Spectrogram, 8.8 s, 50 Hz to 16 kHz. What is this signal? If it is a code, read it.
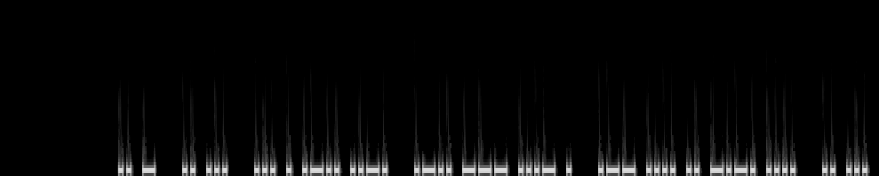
Morse code, heard as a keyed tone, about 32 wpm, 700 Hz. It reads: IT IS SELF LOVE WHICH IS
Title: Sentences from Top 1000 Words - Review Part 1 - 30wpm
